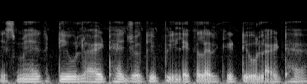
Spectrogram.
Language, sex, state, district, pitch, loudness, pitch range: Hindi, male, Bihar, Gaya, 125 Hz, -16 LUFS, 120-125 Hz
